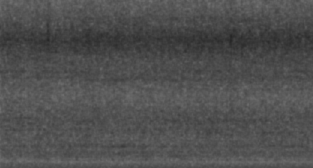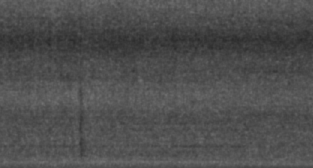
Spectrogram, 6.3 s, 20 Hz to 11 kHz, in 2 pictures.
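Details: 1971 Chevrolet C20 with a swapped-in 454 big block, just started: deep, unsteady, hunting idle with one sharp click. The owner says a vacuum leak at the carburetor base is the cause and plans a match test to confirm it.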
